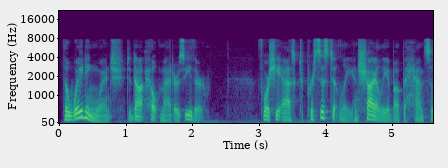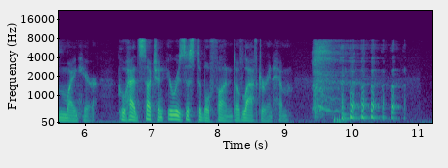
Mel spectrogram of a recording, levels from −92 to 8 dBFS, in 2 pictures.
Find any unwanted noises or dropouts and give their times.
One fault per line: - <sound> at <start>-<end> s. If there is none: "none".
- laugh at 9.4-10.8 s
